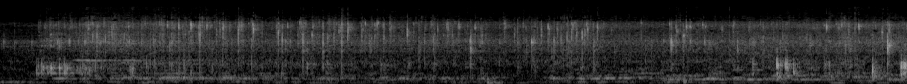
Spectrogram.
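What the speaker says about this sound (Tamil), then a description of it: "பூண்டையும் நம்ம அதே மாதிரி வறுத்து எடுத்துக்கலாம்." Garlic fries in hot oil for a Burmese-style egg dish, a steady, fairly quiet hiss and crackle of sizzling that runs continuously with small pops and scrapes, heard up close with no talking.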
